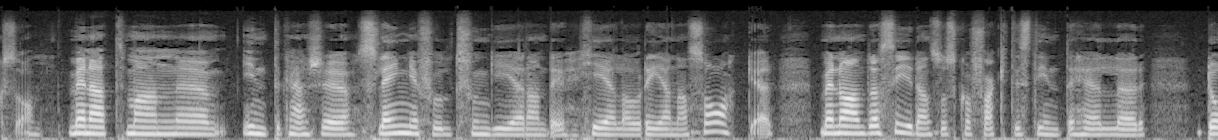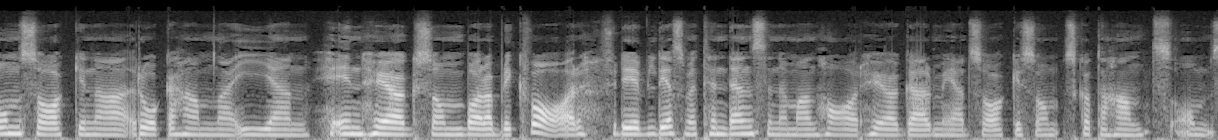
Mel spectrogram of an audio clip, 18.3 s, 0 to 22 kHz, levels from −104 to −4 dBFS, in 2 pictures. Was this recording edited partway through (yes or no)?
no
